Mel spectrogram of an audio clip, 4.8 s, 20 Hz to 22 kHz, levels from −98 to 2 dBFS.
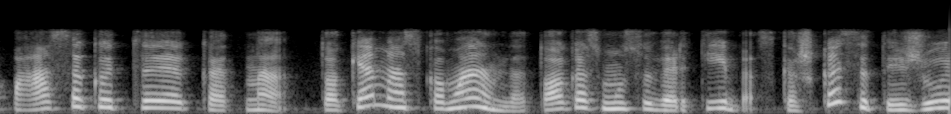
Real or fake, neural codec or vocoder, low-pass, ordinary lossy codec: real; none; 7.2 kHz; Opus, 16 kbps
